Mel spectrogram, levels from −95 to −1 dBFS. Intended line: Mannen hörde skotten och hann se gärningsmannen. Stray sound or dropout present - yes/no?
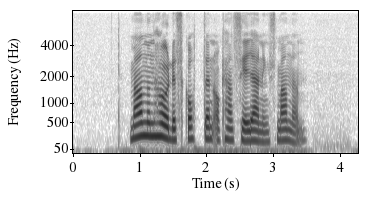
no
